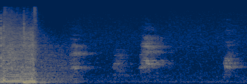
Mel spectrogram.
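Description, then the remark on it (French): A dog named Yannick barks several times at uneven intervals, opening with a loud burst followed by three or four shorter, fainter woofs, with no one talking. “Et salutations également au chien Yannick qui euh, participent participe à ce podcast.”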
